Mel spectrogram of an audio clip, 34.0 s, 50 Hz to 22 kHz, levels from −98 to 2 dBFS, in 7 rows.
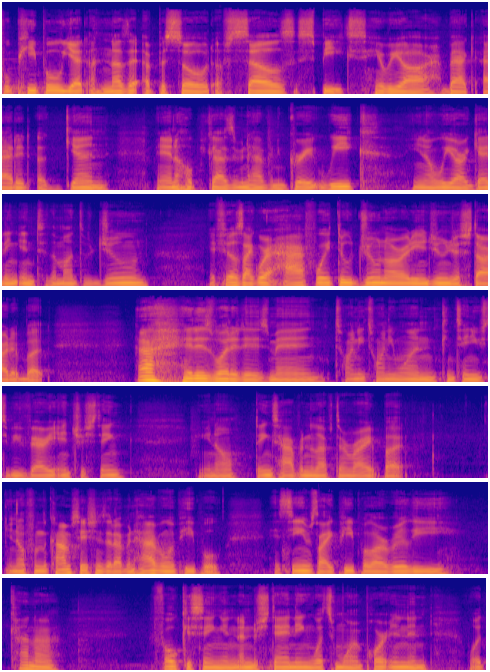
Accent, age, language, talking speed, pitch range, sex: American, 20-39, English, 170 wpm, 90-100 Hz, male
